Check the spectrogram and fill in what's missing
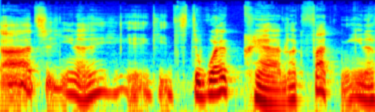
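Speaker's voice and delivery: high, slow, drawn-out sarcastic mocking tone.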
